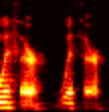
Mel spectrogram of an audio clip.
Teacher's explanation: I leave that H off I go right from the th into the ER so I'm going with her with her I wouldn't do it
